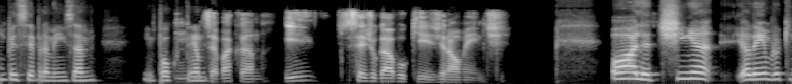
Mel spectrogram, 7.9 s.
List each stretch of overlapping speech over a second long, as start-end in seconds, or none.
none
